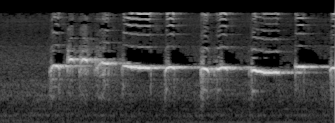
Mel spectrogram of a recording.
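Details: Cockatiel (Nymphicus hollandicus), song.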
